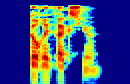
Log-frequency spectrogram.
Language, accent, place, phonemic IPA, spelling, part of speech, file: French, France, Lyon, /tɔ.ʁe.fak.sjɔ̃/, torréfaction, noun, LL-Q150 (fra)-torréfaction.wav
- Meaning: roasting (especially of coffee)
